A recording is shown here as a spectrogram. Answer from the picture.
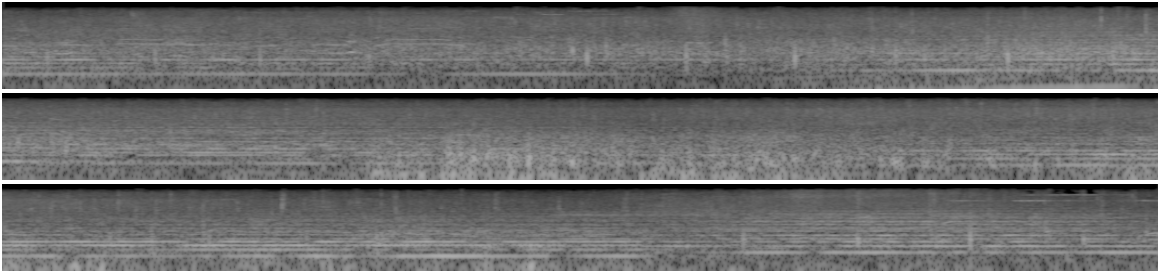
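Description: Steady rain falling on a city street, with soft held notes of a film score over it. A deep low rumble builds up about halfway through.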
